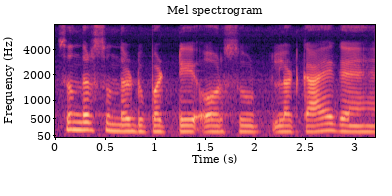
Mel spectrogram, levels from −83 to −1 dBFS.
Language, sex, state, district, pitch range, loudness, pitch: Hindi, female, Uttar Pradesh, Lucknow, 155-175 Hz, -17 LUFS, 160 Hz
